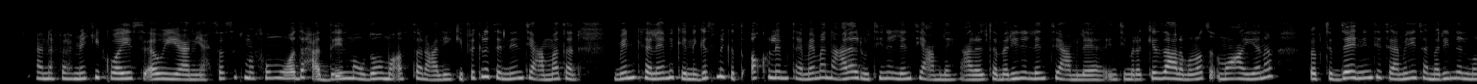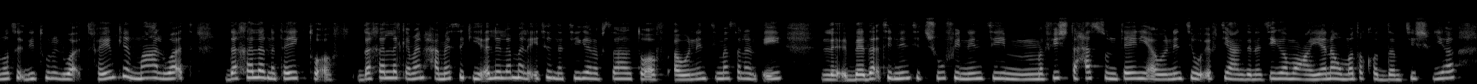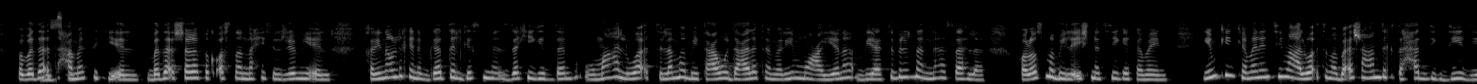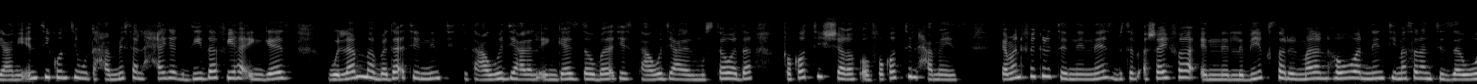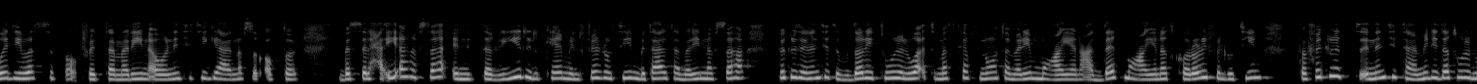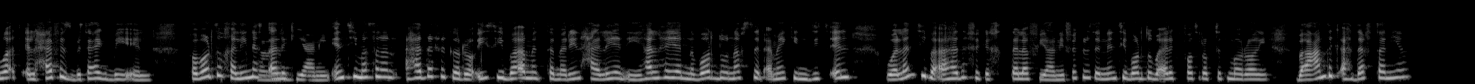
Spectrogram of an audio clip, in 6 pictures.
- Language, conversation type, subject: Arabic, advice, إزاي أطلع من ملل روتين التمرين وألاقي تحدّي جديد؟
- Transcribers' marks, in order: in English: "الروتين"; in English: "الgym"; in English: "الروتين"; in English: "الروتين"; unintelligible speech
